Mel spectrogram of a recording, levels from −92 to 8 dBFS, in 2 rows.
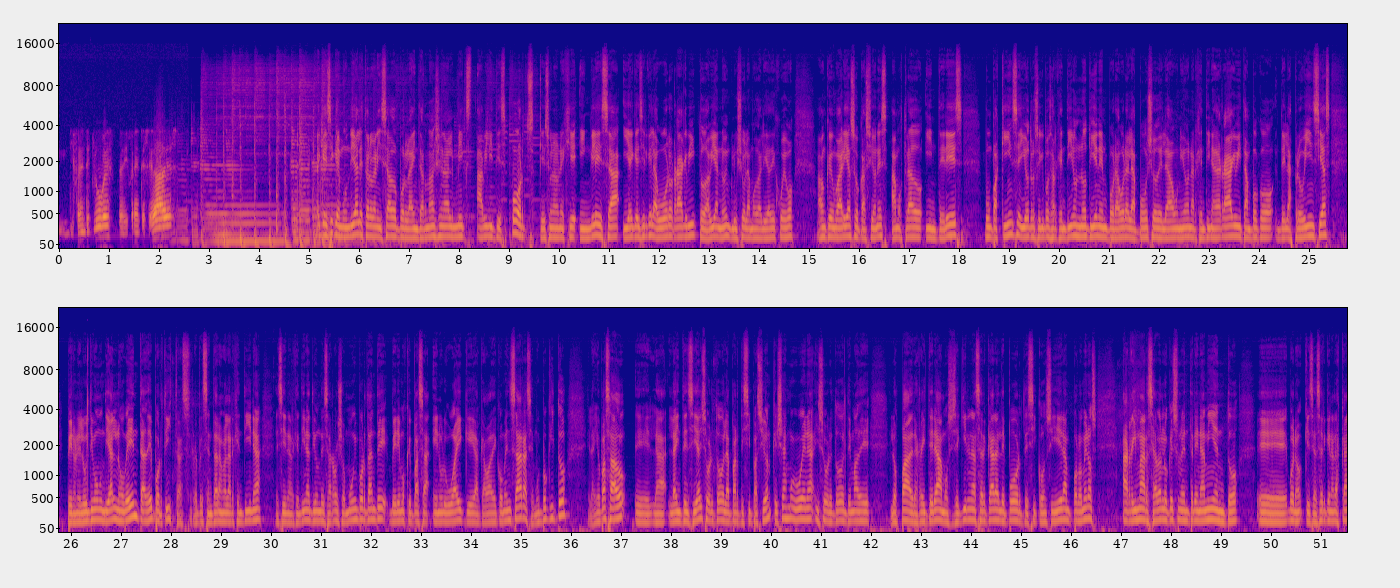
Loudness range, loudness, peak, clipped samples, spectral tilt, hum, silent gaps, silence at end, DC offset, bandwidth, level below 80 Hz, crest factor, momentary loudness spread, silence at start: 3 LU; -26 LUFS; -8 dBFS; under 0.1%; -6 dB/octave; none; none; 0 s; under 0.1%; 14.5 kHz; -46 dBFS; 18 dB; 7 LU; 0 s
